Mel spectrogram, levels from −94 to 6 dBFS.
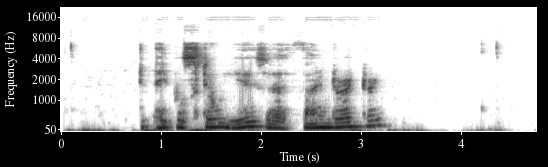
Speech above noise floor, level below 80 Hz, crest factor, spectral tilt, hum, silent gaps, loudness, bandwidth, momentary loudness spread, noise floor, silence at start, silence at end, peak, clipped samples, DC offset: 51 dB; -36 dBFS; 14 dB; -6 dB/octave; none; none; -12 LUFS; 7.2 kHz; 11 LU; -62 dBFS; 0.2 s; 1.5 s; 0 dBFS; under 0.1%; under 0.1%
